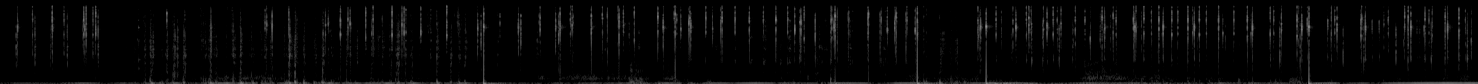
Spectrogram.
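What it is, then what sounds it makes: Plastic and foil pill blister pack. Fingernails tap and scratch the clear plastic bubbles of a small foil-backed pill blister pack held close to the mic. The result is a fast stream of sharp, bright clicks and crinkly scratches, with very short decays and little low end.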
